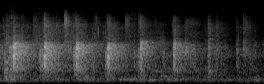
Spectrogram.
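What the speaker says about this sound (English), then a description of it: "Please, let's clap for Dr." Sparse, fairly soft clapping at an African women engineers and scientists conference in Kigali, with about eight distinct claps in a slow, steady rhythm, heard from a distance.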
